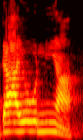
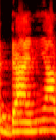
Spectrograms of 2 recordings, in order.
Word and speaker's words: Dionaea: ये जो है सनड्रिव, इसे बोला जाता है डायोनिया। क्या बोला जाता है? कई लोग इसे डायनिया भी पढ़ते हैं, डायनिया या डायोनिया, डायोनिया या डैनिया।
